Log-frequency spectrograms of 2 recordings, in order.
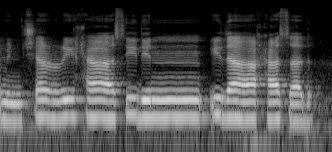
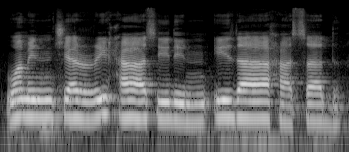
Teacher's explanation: حسد کی دال پر قلقلہ ہو رہا ہے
